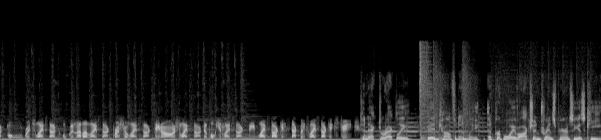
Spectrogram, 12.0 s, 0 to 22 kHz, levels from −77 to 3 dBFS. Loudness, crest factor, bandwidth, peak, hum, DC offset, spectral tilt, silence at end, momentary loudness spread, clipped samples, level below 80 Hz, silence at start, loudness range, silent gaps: -23 LUFS; 18 dB; 15.5 kHz; -6 dBFS; none; under 0.1%; -5 dB/octave; 0 s; 6 LU; under 0.1%; -38 dBFS; 0 s; 1 LU; none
